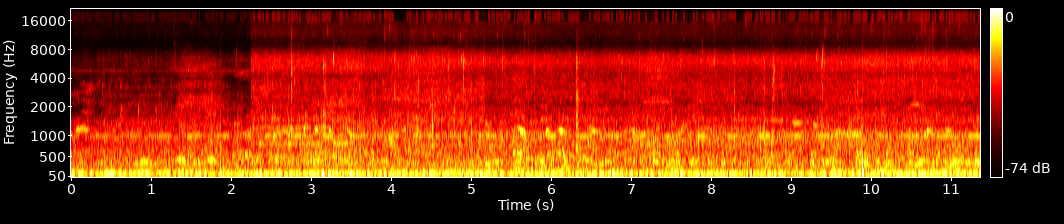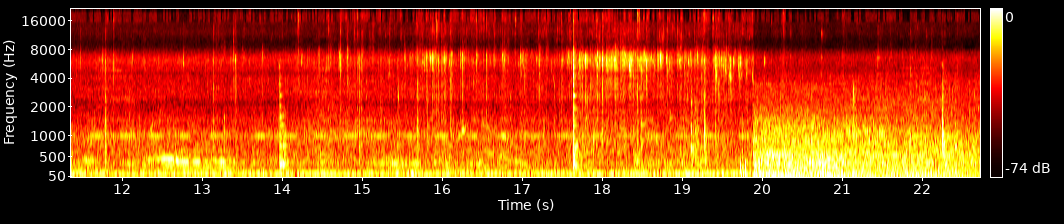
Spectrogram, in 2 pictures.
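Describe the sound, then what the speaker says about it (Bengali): Chicken patties frying in hot oil, giving a steady, continuous sizzle at moderate loudness that holds throughout, with a low background hum and a brief shift in tone near the end. "প্যাটিসগুলো এখন আমি ভেজে নিব।"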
